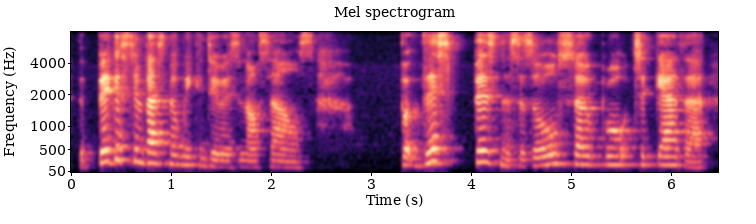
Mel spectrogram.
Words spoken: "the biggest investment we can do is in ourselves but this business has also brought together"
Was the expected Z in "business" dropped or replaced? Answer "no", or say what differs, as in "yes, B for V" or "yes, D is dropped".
no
